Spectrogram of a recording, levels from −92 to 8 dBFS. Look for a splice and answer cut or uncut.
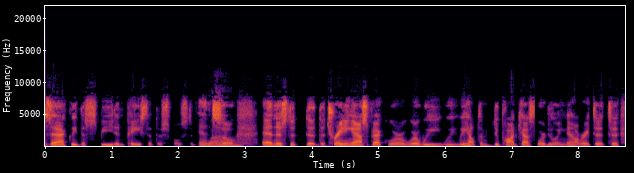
cut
